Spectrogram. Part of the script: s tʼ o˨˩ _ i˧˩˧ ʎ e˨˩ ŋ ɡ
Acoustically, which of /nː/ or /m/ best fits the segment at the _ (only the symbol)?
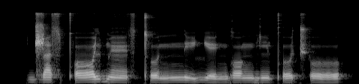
nː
